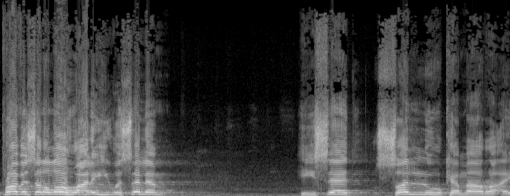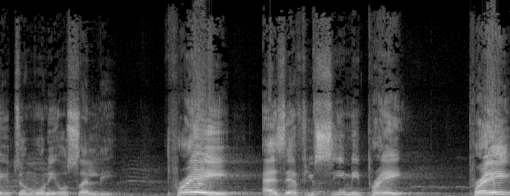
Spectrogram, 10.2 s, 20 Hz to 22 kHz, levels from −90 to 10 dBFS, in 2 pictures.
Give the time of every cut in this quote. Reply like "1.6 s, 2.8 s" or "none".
8.2 s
